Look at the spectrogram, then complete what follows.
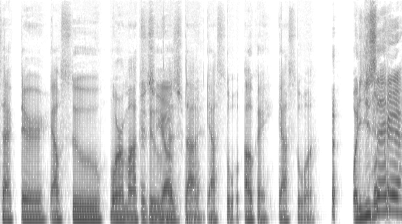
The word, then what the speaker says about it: Yasuo: Sure, it's Yasuo.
